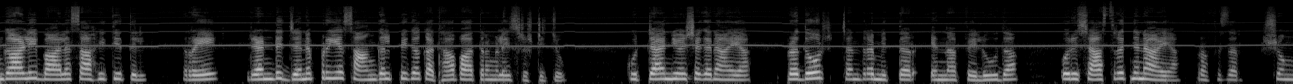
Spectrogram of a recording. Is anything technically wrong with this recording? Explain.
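Yes. A switching supply whistle runs throughout: a high tone drifting between about 2.25 and 2.41 kHz, roughly 20 dB below the speech, from a power supply's audible switching.

At 8.20–8.71 s and from 11.66 s to the end, the level abruptly falls by about 6 dB, most likely because one channel drops out before the mono sum.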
